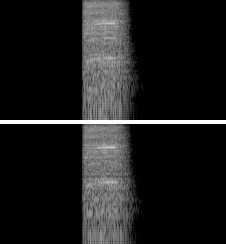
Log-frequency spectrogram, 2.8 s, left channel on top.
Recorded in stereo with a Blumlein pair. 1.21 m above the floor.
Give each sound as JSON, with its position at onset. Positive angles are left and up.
{"t": 1.0, "sound": "a camera shutter", "azimuth_deg": 10, "distance_m": 0.5}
